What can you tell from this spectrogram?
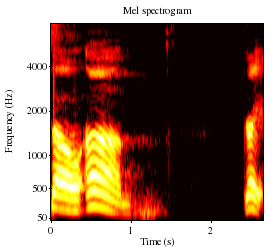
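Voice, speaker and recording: Loud and with an American accent, a man is speaking. His pitch shows ordinary variation. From Texas, Houston. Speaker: cannabis educator and event host. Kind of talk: conference talk. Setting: stage with audience. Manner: animated.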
